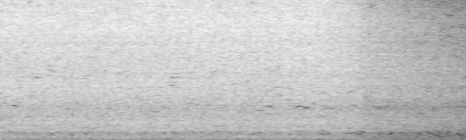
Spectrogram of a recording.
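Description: A loud, steady hiss that fades away near the end.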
